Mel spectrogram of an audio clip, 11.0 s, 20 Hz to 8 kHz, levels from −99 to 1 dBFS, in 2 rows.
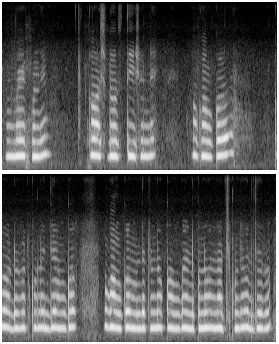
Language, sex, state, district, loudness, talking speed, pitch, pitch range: Telugu, female, Telangana, Karimnagar, -15 LUFS, 75 wpm, 275 Hz, 270-285 Hz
